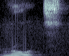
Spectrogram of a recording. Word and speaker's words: root: Take note of this last word, root, and not route. Many people pronounce this as route. R-O-U-T-E is root and not route. All right, that's because we have the U sound in between, not the ow sound.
